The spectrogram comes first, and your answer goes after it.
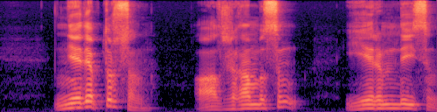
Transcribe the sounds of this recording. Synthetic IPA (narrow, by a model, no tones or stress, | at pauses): ne̞d̪e̞p̚t̪ʰʊɾsə̰ɴ | ɑ̰lˠʒəʁɑmbəsəɴ | je̞ɾɪmd̪e̞jsɪ̰ŋ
